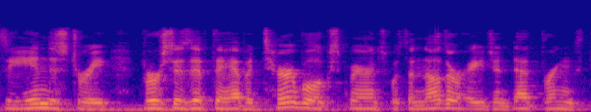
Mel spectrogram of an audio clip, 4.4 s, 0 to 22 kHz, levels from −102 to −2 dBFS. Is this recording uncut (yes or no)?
yes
